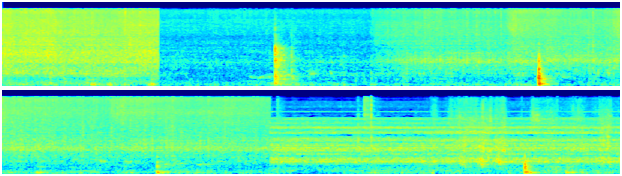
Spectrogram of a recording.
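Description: Diced apple sizzles in a nonstick frying pan.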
